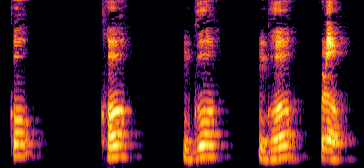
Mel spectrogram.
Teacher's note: क वर्ग के जितने भी व्यंजन हैं, इनका जब उच्चारण किया जाता है तो हवा का प्रेशर कंठ पे पड़ता है। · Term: कंठ्य व्यंजन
